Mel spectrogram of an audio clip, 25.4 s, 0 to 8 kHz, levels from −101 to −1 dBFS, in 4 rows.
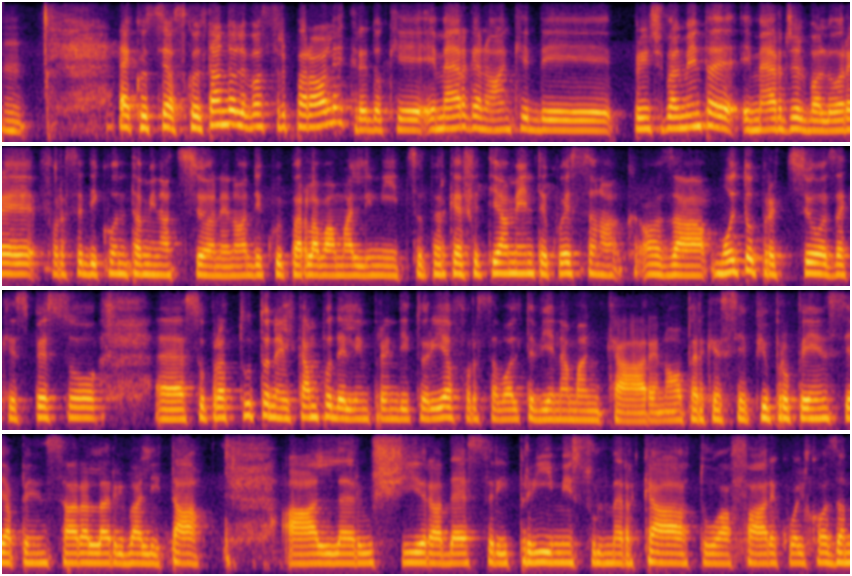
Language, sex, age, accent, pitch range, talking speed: Italian, female, 30-49, native, 160-185 Hz, 155 wpm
